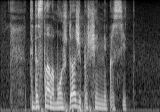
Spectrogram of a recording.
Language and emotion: Russian, angry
